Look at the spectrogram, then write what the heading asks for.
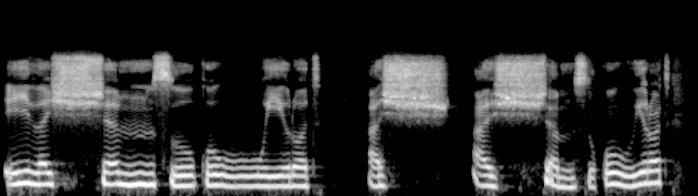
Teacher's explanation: We've not heard the sound of this letter lam, that is the lam ta'rif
